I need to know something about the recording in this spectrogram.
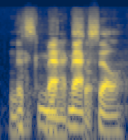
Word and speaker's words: MACSL: It's Maxell. That's the way that's pronounced.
